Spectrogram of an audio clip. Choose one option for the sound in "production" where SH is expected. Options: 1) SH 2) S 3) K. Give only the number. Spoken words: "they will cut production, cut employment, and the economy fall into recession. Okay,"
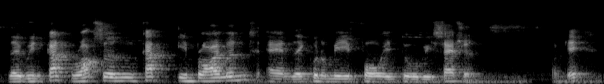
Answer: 2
